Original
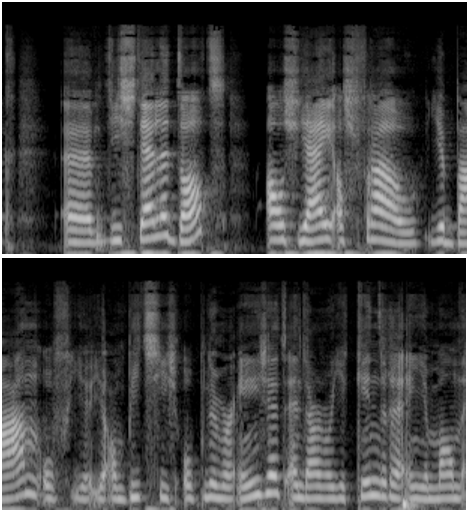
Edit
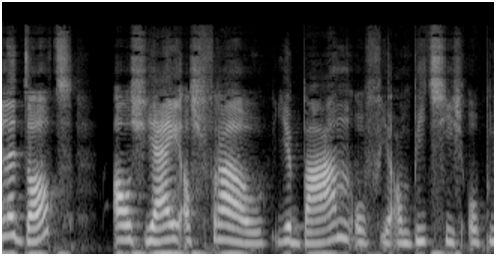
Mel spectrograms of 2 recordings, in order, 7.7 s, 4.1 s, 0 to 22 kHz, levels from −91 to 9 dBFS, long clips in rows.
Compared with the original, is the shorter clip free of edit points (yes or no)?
no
